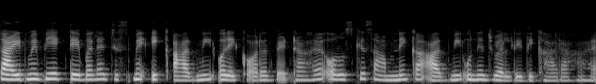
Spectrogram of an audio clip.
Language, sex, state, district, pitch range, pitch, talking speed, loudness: Hindi, female, Delhi, New Delhi, 195-230 Hz, 220 Hz, 240 wpm, -21 LUFS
